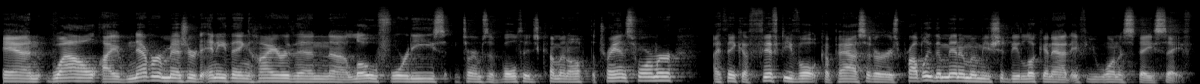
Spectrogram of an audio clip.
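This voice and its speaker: A man's voice: mid-range voice, fairly quick. A middle-aged man hosting a workshop channel, explaining a welder modification to the camera in a plain, methodical way, recorded in his home workshop. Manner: methodical, plain-spoken, technical. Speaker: DIY welding channel host. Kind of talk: explanatory tutorial talk to camera.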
